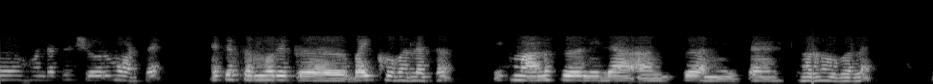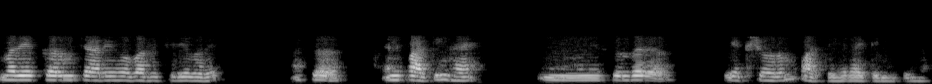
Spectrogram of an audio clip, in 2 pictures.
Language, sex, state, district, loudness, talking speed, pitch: Marathi, female, Maharashtra, Solapur, -22 LUFS, 85 wpm, 180 Hz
